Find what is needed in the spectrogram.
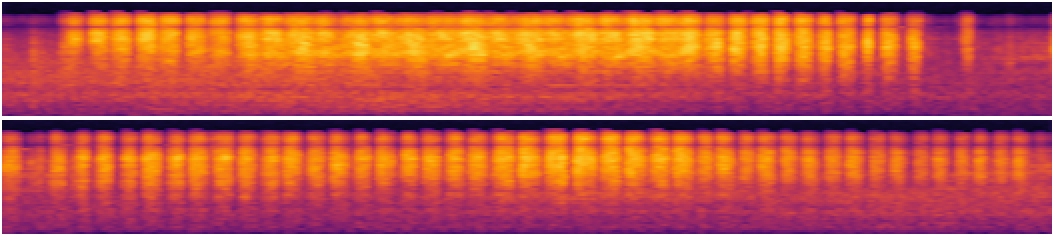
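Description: Hand sanding a gel coat repair on a fiberglass boat: fast back-and-forth scraping strokes, about six a second, with a brief pause about halfway through.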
